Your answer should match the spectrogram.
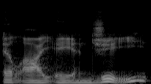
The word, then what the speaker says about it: Liang: And to avoid them getting confused why it is spelled L-I-A-N-G and pronounced Liang, I started to spell my name L-E-O-N-G.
